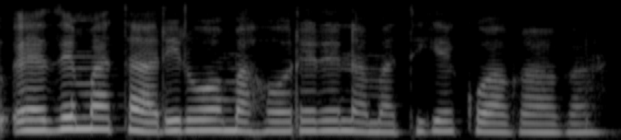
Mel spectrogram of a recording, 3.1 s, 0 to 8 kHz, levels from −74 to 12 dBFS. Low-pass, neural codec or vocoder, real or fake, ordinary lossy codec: 7.2 kHz; none; real; none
